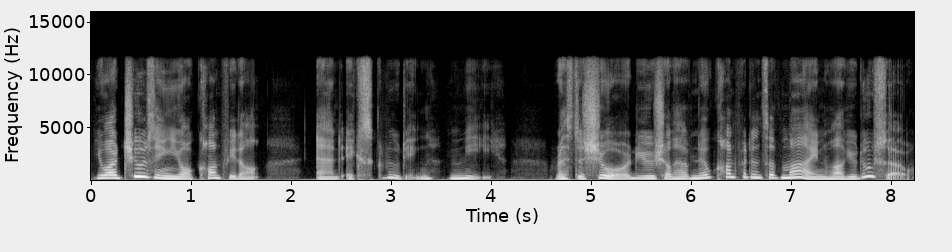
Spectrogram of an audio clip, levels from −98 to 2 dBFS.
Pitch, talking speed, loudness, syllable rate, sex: 225 Hz, 155 wpm, -17 LUFS, 4.9 syllables/s, female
